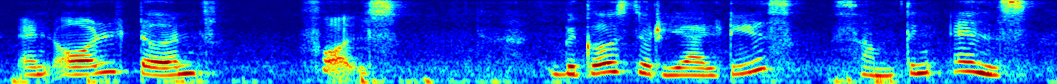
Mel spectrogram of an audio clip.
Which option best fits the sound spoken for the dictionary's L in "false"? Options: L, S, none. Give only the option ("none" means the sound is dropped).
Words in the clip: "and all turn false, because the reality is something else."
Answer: L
